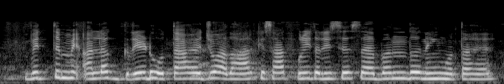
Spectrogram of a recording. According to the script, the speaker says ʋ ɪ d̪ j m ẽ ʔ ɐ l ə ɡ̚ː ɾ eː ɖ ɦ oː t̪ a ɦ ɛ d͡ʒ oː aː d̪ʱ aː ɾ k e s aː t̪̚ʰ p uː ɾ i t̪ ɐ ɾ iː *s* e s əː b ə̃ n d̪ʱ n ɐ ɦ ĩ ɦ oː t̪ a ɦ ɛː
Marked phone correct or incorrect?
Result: correct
